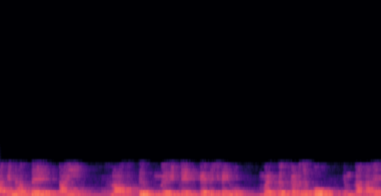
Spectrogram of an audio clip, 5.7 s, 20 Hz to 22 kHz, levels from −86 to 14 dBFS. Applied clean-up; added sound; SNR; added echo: none; Electric guitar / Strum; 14 dB; reverberation time 0.6 s.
